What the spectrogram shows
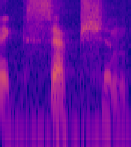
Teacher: the stress there exception is on the second syllable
